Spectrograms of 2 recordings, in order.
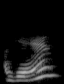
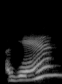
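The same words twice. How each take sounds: Both takes have the same delivery.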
